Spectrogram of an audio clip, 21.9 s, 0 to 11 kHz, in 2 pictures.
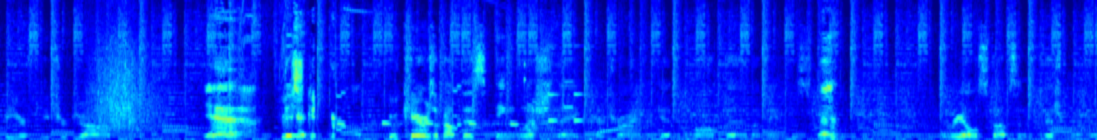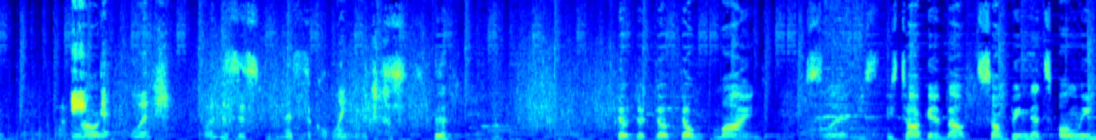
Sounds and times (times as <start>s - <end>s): Speech: 0.0s - 1.2s, 2.0s - 8.4s, 9.4s - 11.0s, 11.7s - 16.0s, 17.2s - 21.9s
Music: 0.0s - 21.9s.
